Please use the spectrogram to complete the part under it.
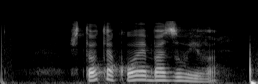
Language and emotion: Russian, neutral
